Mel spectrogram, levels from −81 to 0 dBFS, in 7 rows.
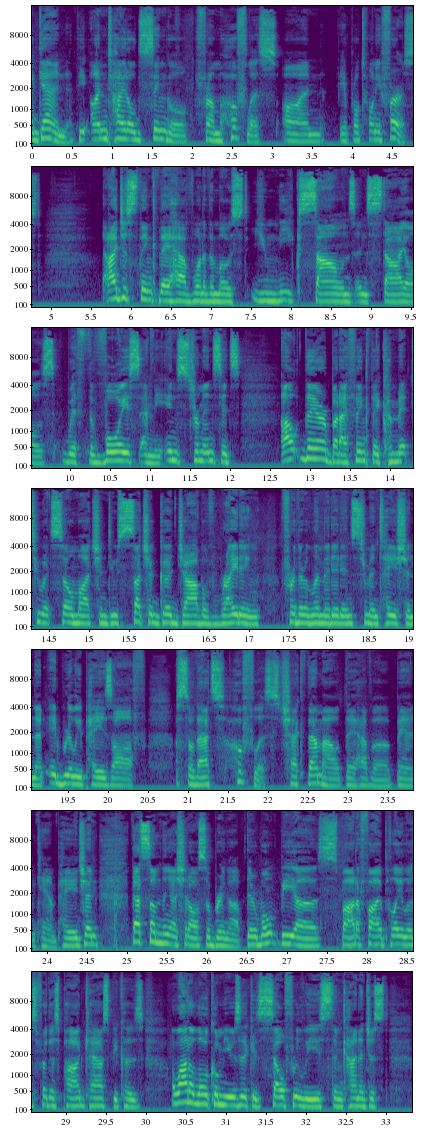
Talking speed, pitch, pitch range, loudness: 175 wpm, 160 Hz, 145-180 Hz, -21 LUFS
